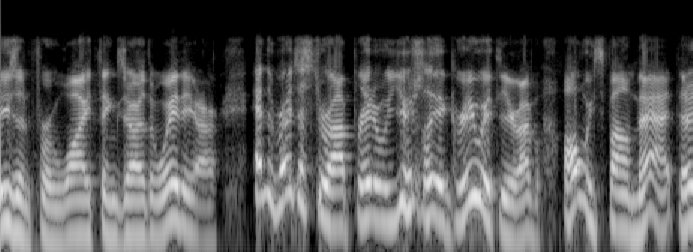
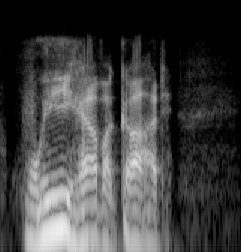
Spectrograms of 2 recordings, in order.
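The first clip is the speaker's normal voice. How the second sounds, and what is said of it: Deliberately deep low voice. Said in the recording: “I'm trying to do this in my deepest voice.”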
